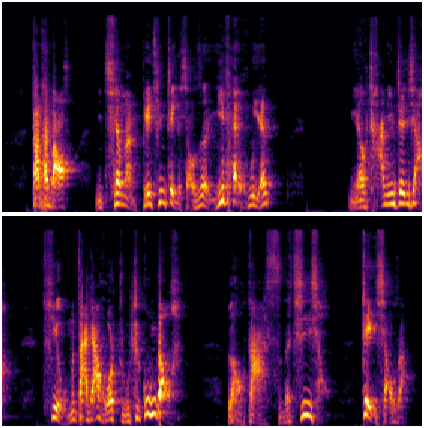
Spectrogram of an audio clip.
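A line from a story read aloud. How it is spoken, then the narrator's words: Angry voice. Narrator (Chinese): 黄毛 怒声的说道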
